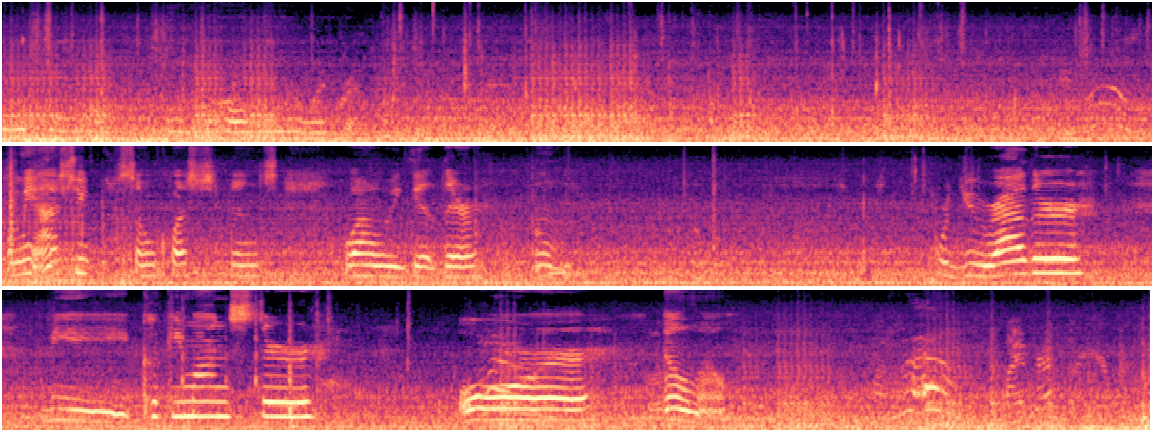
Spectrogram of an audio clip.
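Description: A car engine hums steadily with road rumble.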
